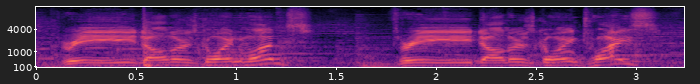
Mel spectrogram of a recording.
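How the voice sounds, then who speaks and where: A man voicing a brisk, showy charity auctioneer in a children's cartoon. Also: on the high side, music in the background, close to an everyday voice.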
